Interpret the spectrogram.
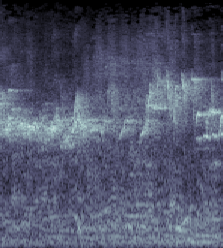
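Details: Greater green leafbird delivering high, clear whistled phrases that rise and fall, with sliding notes and a brighter upward flourish near the end, sung over faint background chatter.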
